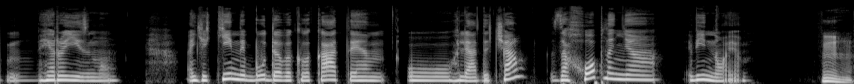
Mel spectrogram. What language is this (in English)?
Ukrainian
